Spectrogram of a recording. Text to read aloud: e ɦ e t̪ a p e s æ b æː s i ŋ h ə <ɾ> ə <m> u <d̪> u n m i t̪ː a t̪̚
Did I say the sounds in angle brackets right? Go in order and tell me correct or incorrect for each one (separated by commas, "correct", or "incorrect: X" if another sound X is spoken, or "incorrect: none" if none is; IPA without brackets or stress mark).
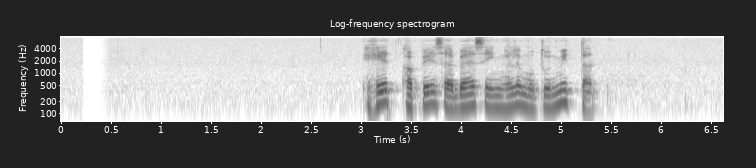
incorrect: l, correct, incorrect: t̪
